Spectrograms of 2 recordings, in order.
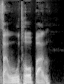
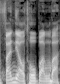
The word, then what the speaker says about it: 反乌托邦: 反正我看到就是乌托邦、异托邦、反乌托邦都有人写，那我觉得最有可能应该就是反乌托邦这样子。各位应该知道反乌托邦是什么吧？不会念成反鸟托邦吧？ – 反。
